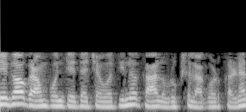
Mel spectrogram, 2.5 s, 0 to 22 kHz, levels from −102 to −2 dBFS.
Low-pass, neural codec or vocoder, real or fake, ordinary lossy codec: 3.6 kHz; none; real; none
